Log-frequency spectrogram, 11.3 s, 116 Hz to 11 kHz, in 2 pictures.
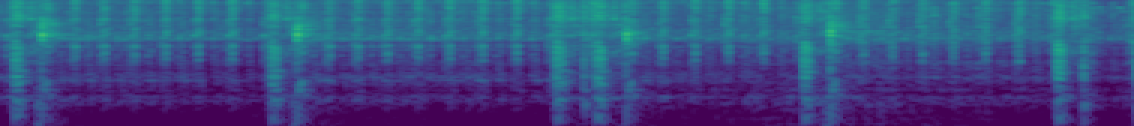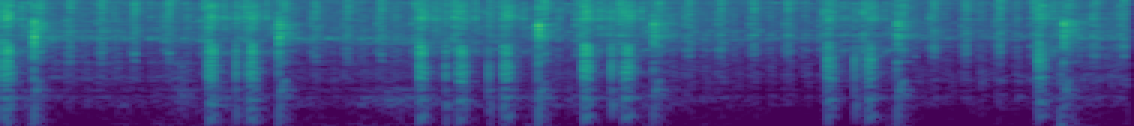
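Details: New OKMO Retrol B02 miniature petrol hit-and-miss engine at first start, on 25:1 shellite with Marvel's Mystery Oil: sharp pops in bunches with coasting clicks between, an uneven fire-and-skip pattern. Normal hit-and-miss running.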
